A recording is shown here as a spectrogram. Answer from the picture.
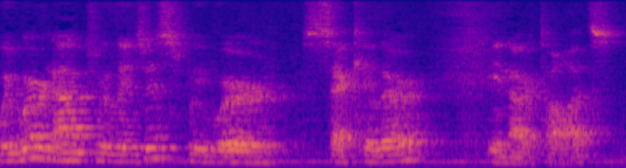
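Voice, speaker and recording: A man's very slow speech, with audible room echo and noticeable background noise. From Poland. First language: Yiddish. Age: 80s+. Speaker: Holocaust survivor. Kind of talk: testimony. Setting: living room gathering with audience. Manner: halting.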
